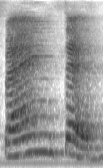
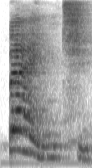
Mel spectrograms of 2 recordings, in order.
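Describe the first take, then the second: First: "Pente" as pen... te, ending in a clear te rather than chi; two separate beats on "Pente": pen, te; split into syllables. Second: Said in the usual way. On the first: Shown as a demonstration. Teacher counting syllables for pupils, "Pente" split as pen... te. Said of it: "Quantas sílabas?". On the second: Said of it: "Tem quantas letras pente?".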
